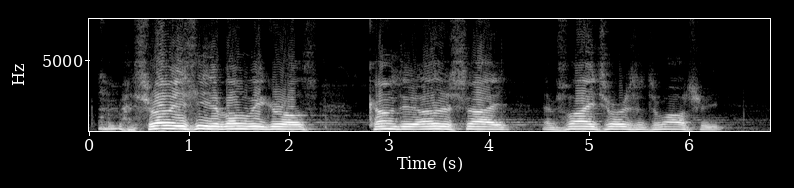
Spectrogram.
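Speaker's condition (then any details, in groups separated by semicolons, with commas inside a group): Deafness; self-reported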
